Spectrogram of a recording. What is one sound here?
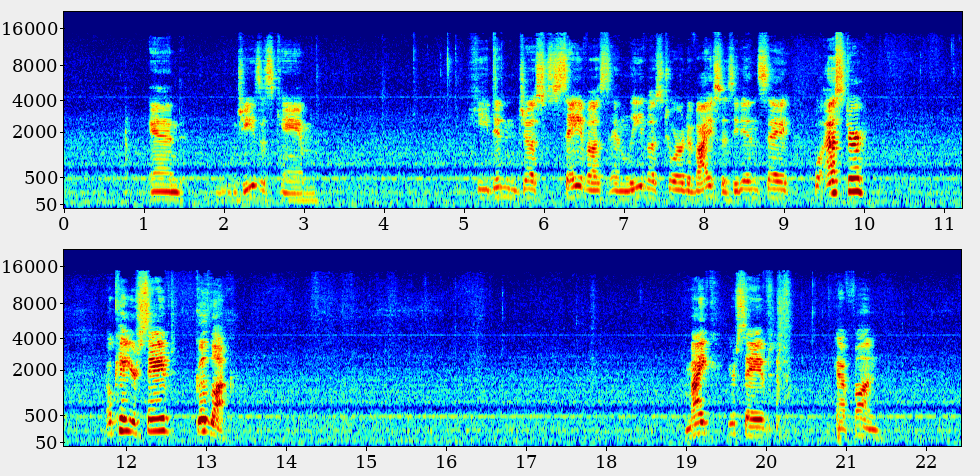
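A man speaks nearby, pausing often.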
